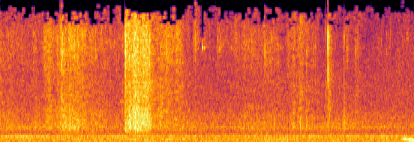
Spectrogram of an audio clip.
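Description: Fabric rustling as a knit crop top is handled and unfolded, with one brief louder rustle about a second in, over a steady low background hum.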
